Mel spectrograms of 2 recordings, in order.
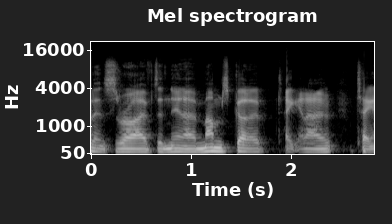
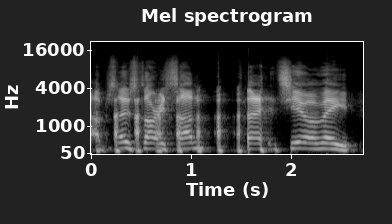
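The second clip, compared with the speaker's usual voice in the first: laughing mock apology; 11 semitones higher, slower than usual. Mock-apology to the rival driver.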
